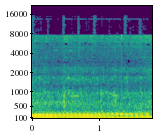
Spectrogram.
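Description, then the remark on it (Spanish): A vehicle engine runs during a rescue of vehicles caught in snow in Navarra, Spain, during a polar cold spell. It gives a loud, constant low droning hum with a faint rising whine above it, with no voices and no breaks throughout. “ha provocado además algunos rescates de vehículos en Navarra como este.”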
